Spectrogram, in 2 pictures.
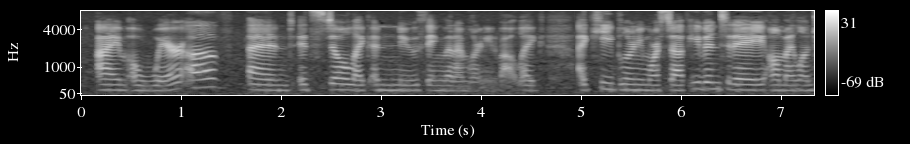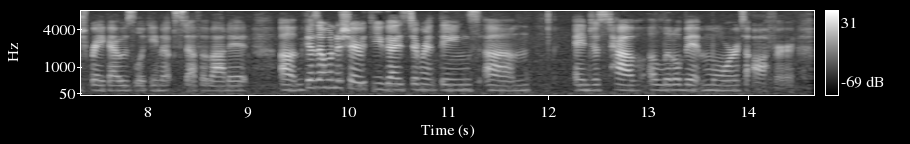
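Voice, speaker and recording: A woman talks at a moderate pace and medium pitch, with fairly even intonation. It is a normal speaking voice. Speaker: vlogger and brand ambassador. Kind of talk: casual vlog monologue. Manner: chatty, many fillers.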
